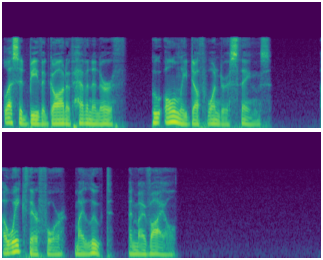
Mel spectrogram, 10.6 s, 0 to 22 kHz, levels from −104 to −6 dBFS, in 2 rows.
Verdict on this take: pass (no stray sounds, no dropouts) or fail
pass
